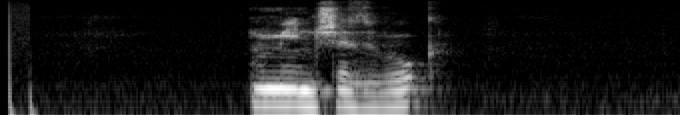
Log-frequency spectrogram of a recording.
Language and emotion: Russian, neutral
